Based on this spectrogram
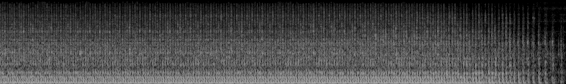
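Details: Willys CJ2A Jeep, old four-cylinder on first run, no coolant flowing: chugs at idle with slightly uneven, loping beats for several seconds, then shuts off and coasts down; rough idle, owners think idle adjustment is probably off.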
